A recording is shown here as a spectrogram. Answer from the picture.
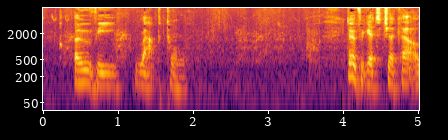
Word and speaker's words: Oviraptor: dinosaur names to say it has four syllables and you say it like this OV wrap tool don't forget to check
